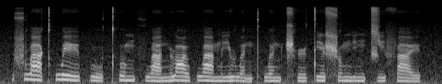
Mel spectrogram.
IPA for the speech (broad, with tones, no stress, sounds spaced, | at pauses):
ʂ w ä˥˨ kʰ w e˥˨ ɪ̯ p ṵ˨˩ t̪ʰ ʊ˦ ŋ f w a˨˦ n ɻ ɑ˥˨ ʊ̯ p w ä˥˨ m i˨˦ ɻ w ə̰˨˩ n pʰ w ə˨˦ n ʈ͡ʂʰ ɻ̩˨˦ t̪ i˦ ʂ ʊ˦ ŋ i˥˨ ŋ t͡ɕ i˨˦ f a˥˨ ɪ̯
